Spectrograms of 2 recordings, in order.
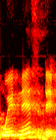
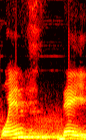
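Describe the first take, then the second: First: The middle d sound is clearly pronounced. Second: The middle d sound is left silent. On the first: The speaker calls it wrong. "আমরা কি বলতাম" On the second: The speaker calls it right. "ডিটা silent থাকবে"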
